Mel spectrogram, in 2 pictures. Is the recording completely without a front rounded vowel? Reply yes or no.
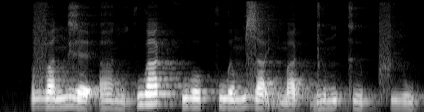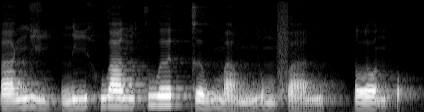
yes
